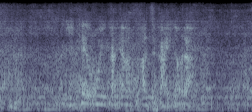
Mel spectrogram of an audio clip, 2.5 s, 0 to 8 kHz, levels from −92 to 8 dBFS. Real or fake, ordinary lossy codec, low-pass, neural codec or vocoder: fake; none; 7.2 kHz; codec, 16 kHz, 4.8 kbps, FACodec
